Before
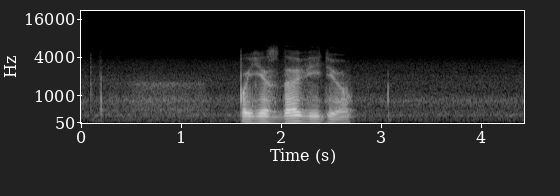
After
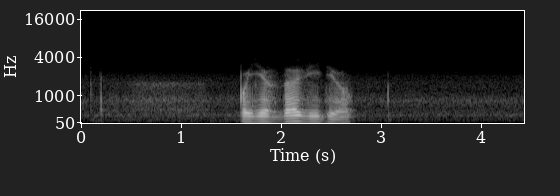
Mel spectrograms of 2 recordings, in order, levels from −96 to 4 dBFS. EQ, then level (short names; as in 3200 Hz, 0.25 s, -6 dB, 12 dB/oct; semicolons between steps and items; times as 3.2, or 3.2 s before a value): LPF 1900 Hz 24 dB/oct; -8.5 dB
